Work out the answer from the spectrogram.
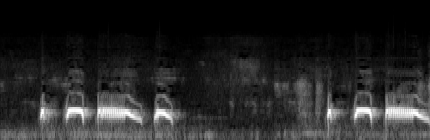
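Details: Spotted dove cooing: a full four-note phrase of short, short, long descending and short coos, a pause of about two seconds, then a second phrase that breaks off after its long note. A low background rumble is present.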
